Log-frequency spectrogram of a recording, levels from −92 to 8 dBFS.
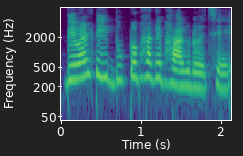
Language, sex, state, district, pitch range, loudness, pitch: Bengali, female, West Bengal, Paschim Medinipur, 215-315 Hz, -17 LUFS, 275 Hz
